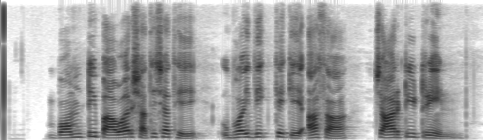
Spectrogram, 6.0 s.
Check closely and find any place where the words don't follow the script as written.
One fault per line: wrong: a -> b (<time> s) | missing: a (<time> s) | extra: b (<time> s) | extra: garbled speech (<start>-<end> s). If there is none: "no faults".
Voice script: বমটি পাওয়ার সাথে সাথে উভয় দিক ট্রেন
extra: থেকে আসা চারটি (3.4 s)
